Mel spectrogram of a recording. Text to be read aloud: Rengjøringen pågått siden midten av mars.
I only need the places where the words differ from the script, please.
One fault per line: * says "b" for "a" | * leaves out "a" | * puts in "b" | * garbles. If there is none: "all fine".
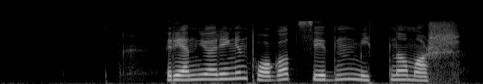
all fine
